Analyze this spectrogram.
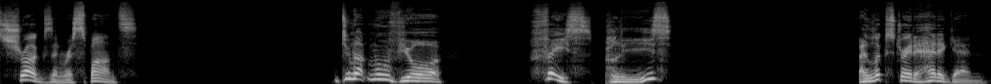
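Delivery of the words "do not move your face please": put-on a higher, precise old wolf voice, firmly polite; an old craftsman who wants stillness; higher fussy old wolf, firm but polite. Old wolf makeup artist instructs Marco.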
